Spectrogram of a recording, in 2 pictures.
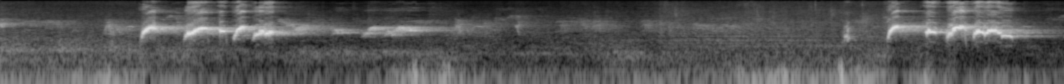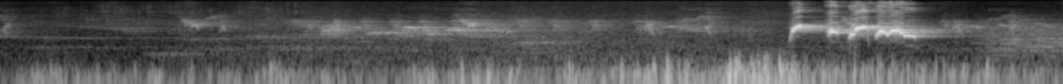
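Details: Morning singing practice of a caged red-whiskered bulbul, stimulated to sing competition song: three strong, fluty warbled phrases roughly every four seconds, soft chirps and light rustling in between.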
